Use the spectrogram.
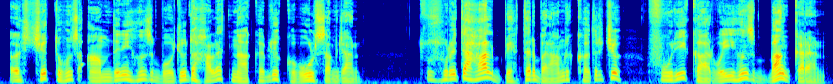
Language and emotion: Kashmiri, angry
